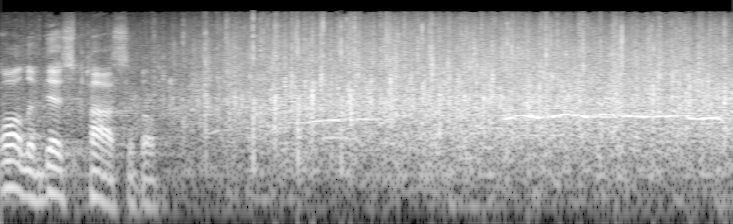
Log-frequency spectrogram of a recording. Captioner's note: audience applauds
